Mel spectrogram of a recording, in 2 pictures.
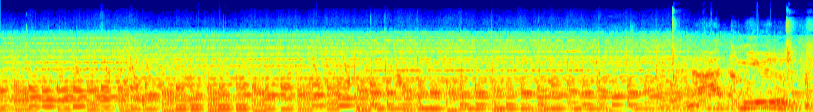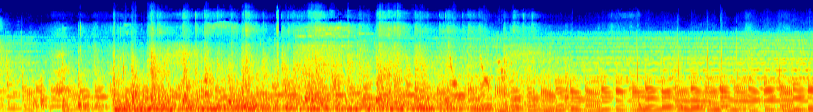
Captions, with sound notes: - We're not amused. (chair crashes) (ominous sci-fi music)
